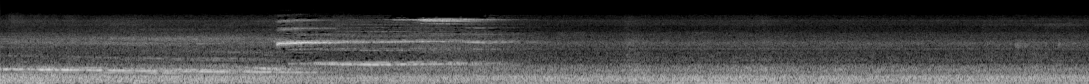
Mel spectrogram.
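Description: Hokuso Railway 7300 series electric train braking into a station: its motor whine falls in pitch as it slows, then the brakes squeal in several high tones for about two seconds, starting about three seconds in, before the train stands with a steady rumble.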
